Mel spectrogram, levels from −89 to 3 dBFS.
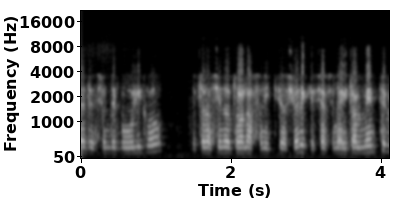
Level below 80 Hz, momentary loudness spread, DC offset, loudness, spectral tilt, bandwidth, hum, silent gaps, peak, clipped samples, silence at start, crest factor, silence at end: -84 dBFS; 11 LU; under 0.1%; -28 LUFS; -2 dB/octave; 9.4 kHz; none; none; -8 dBFS; under 0.1%; 0 s; 22 dB; 0 s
